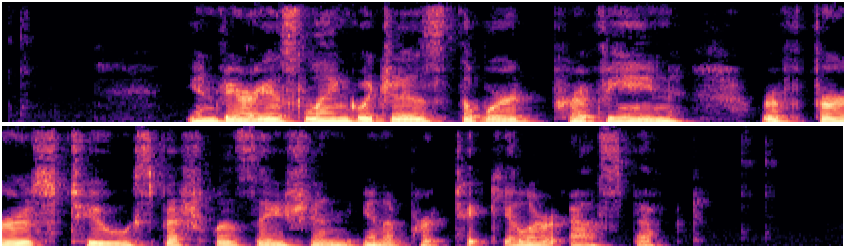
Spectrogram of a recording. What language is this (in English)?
English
